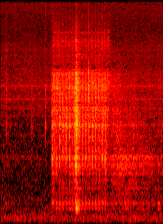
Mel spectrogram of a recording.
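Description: A rifle fires in rapid bursts.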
